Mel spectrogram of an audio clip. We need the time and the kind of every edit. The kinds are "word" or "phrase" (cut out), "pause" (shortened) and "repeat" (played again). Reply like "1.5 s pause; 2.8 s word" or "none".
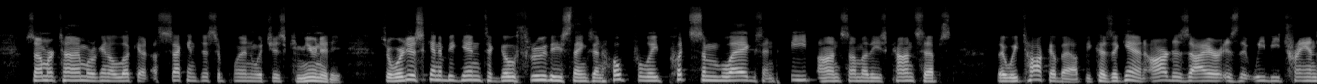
none

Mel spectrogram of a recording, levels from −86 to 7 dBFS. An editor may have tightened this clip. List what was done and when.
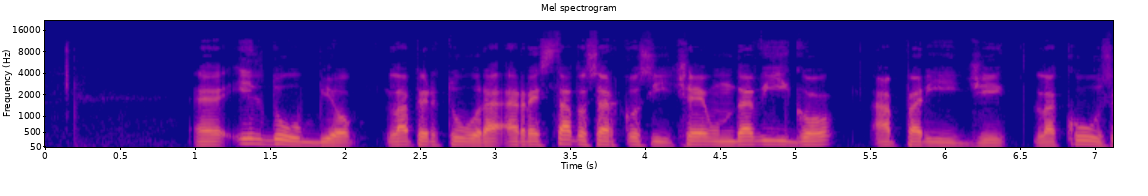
none

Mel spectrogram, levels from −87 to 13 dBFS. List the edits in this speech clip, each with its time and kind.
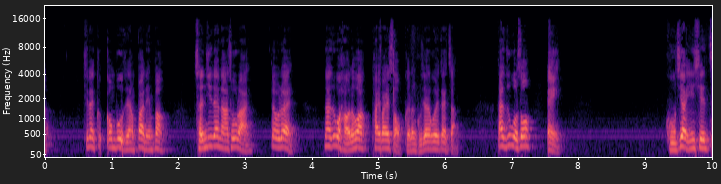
none

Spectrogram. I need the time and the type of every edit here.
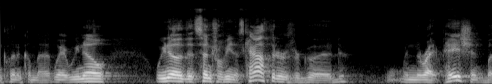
none

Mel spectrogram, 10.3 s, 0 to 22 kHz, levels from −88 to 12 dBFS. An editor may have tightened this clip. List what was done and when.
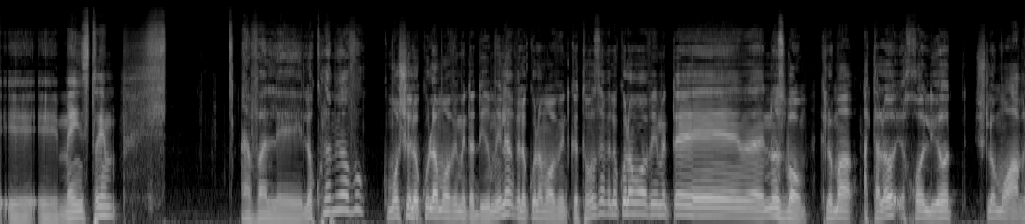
8.1 s pause

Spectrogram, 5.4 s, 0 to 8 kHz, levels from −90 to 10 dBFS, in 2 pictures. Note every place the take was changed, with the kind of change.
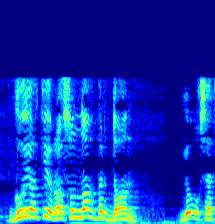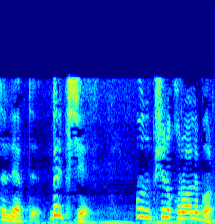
3.2 s pause; 4.4 s word

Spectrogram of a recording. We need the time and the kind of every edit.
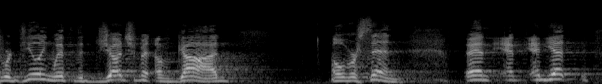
none

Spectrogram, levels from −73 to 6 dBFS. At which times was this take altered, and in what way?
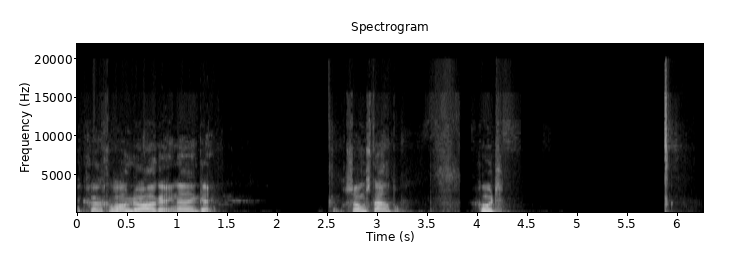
3.8 s pause

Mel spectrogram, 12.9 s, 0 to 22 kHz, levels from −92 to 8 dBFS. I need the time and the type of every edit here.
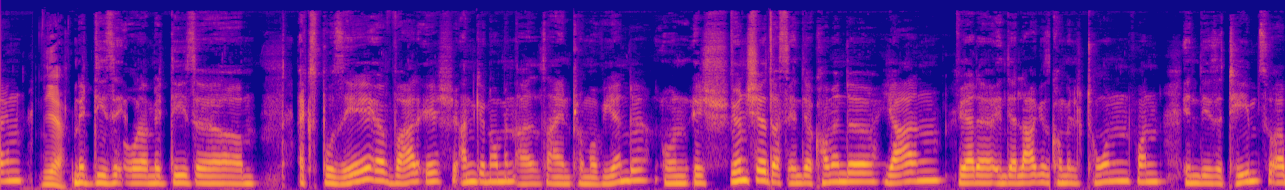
1.2 s word; 2.9 s pause; 9.6 s word; 10.5 s phrase

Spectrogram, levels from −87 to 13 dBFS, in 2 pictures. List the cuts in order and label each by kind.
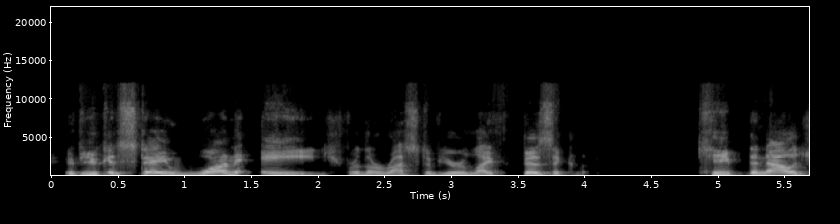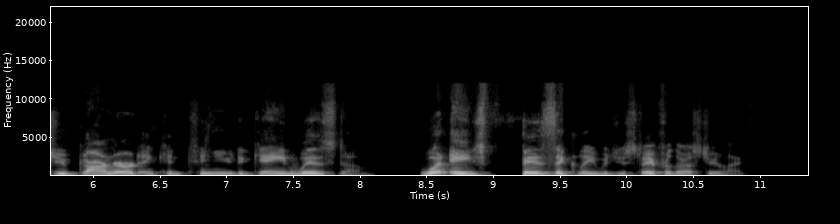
none

